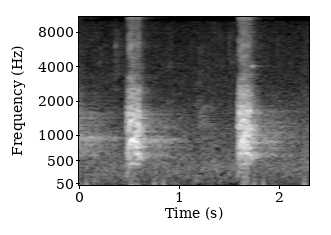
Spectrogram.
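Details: Two short, loud, sharp barks about a second apart from Preston, a Shetland Sheepdog, during agility box training with a jump grid for running contacts; otherwise quiet.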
